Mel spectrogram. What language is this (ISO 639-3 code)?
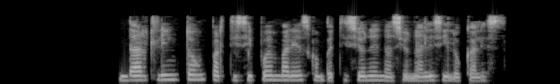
spa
